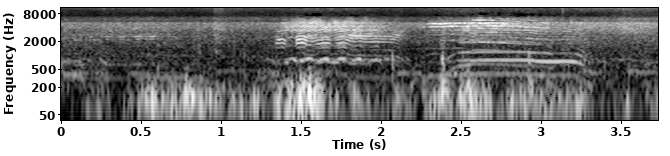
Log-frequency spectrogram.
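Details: Black goats on a free-range hillside farm in Gimhae, South Korea, during a sunny May morning feeding of cut strawberry-plant branches and leaves; overlapping bleats, one wavering and one steadier and longer, over rustling and low thuds.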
